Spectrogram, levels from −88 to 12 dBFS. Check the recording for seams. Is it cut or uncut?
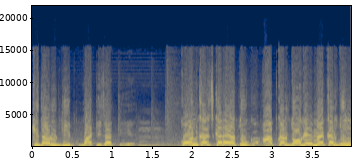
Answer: uncut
